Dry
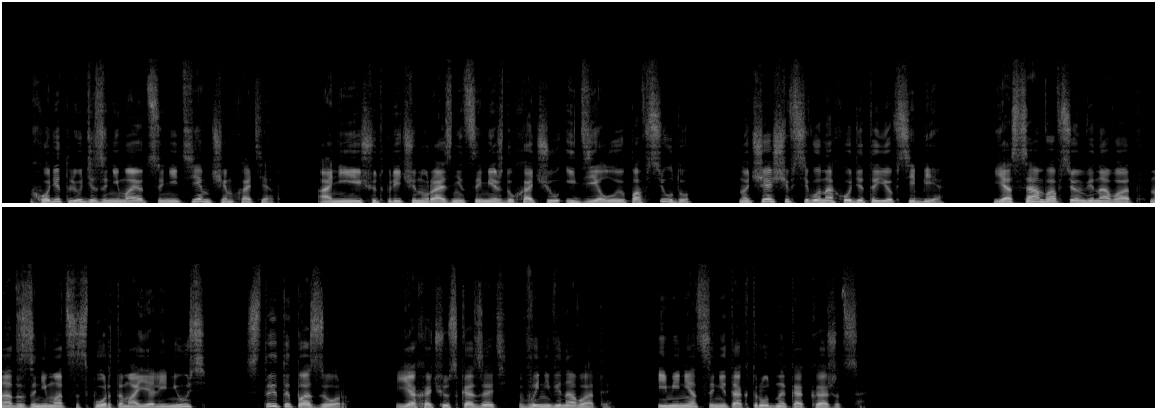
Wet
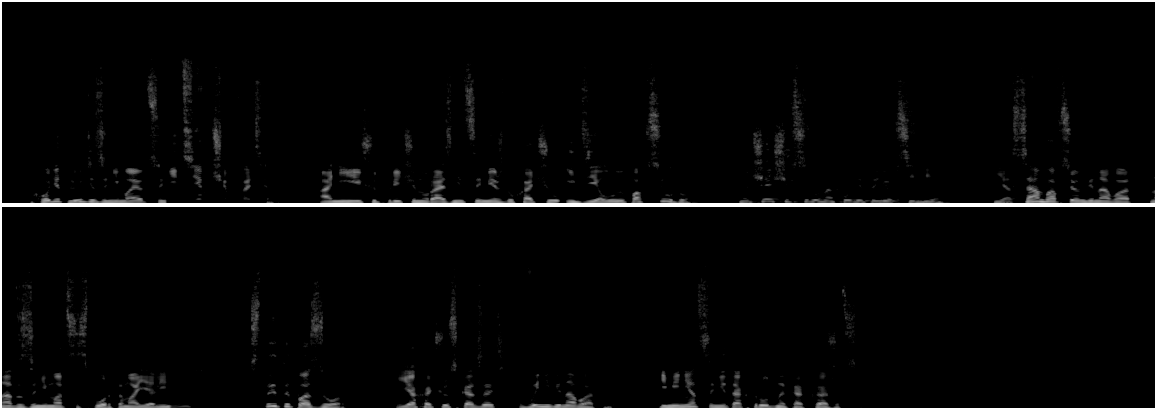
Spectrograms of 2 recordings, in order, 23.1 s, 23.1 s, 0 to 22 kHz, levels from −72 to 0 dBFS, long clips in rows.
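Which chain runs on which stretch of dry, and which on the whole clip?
1.63–2.65 s: high-pass 930 Hz + treble shelf 5 kHz +10.5 dB
6.81–10.18 s: compression 5:1, threshold -31 dBFS + modulated delay 82 ms, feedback 34%, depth 142 cents, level -10.5 dB
13.20–14.02 s: compression 10:1, threshold -40 dBFS + low-pass 3.8 kHz
17.48–18.13 s: tone controls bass +4 dB, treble -13 dB + hum notches 60/120/180 Hz + phase dispersion highs, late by 127 ms, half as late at 340 Hz
whole clip: expander on every frequency bin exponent 2; bass shelf 140 Hz +10 dB; trim -3 dB

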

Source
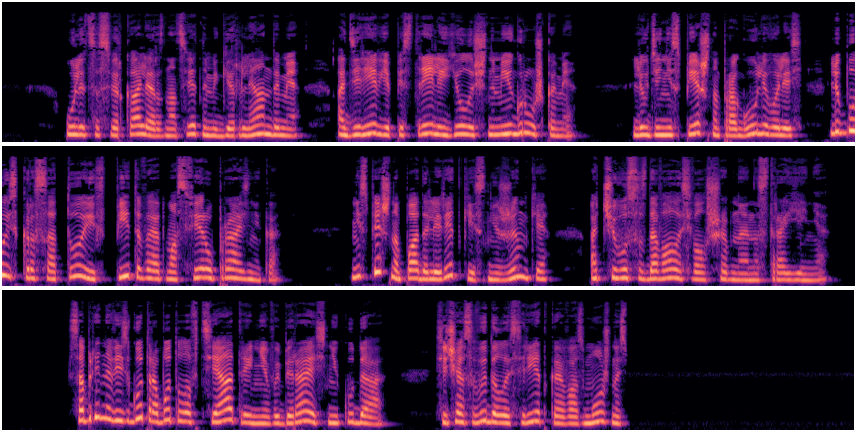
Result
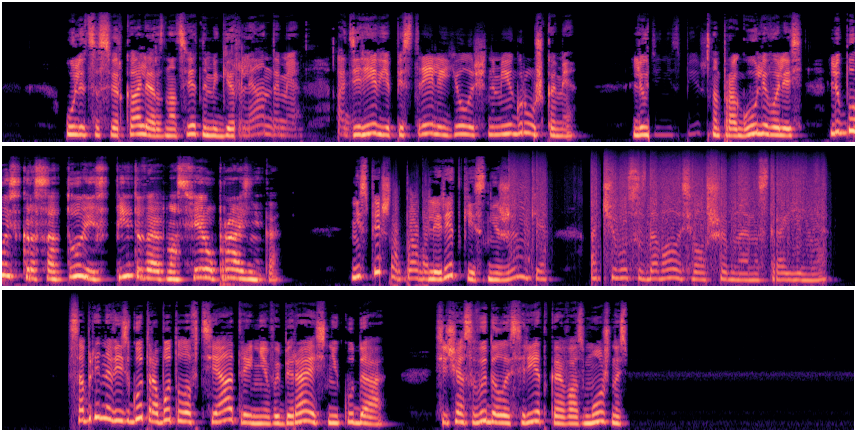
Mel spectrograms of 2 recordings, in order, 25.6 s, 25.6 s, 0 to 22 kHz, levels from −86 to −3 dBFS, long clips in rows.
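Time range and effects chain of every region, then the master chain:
2.32–3.50 s: spectral peaks clipped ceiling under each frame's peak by 22 dB + compression 5:1, threshold -33 dBFS
4.16–5.32 s: high-pass 370 Hz 6 dB/octave + distance through air 340 m
6.46–7.05 s: amplifier tone stack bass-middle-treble 10-0-1 + compression 3:1, threshold -52 dBFS
8.51–11.16 s: rippled EQ curve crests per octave 1.7, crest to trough 15 dB + phaser 1.7 Hz, delay 3.7 ms, feedback 29% + doubling 36 ms -12 dB
12.30–12.79 s: compression, threshold -29 dBFS + waveshaping leveller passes 1 + loudspeaker Doppler distortion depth 0.81 ms
13.59–17.83 s: block-companded coder 3-bit + compression 12:1, threshold -27 dBFS
whole clip: low-pass 9.3 kHz 12 dB/octave; treble shelf 3 kHz +11 dB; peak limiter -11.5 dBFS; trim +5.5 dB

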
